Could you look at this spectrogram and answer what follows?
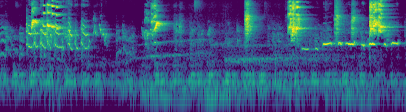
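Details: Pet cockatiel singing: bursts of harsh, buzzy chirps and squawks spread over many tones, separated by short pauses, ending in a thin, level whistle. A low steady hum sits underneath.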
